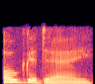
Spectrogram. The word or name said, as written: ogodei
